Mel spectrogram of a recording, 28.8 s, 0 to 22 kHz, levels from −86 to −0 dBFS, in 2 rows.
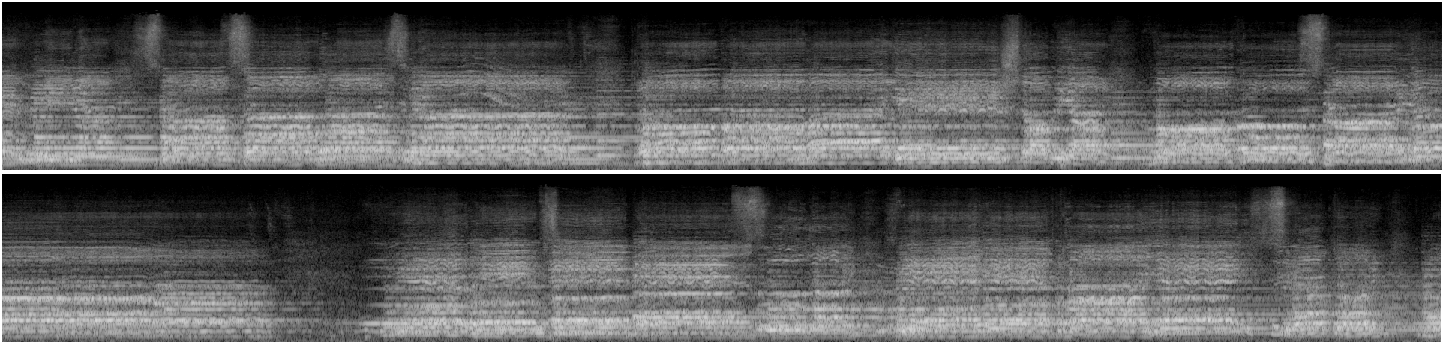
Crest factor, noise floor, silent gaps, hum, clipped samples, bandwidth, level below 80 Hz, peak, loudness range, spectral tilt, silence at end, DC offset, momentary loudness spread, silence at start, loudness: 14 dB; -42 dBFS; none; none; under 0.1%; 16 kHz; -56 dBFS; -6 dBFS; 2 LU; -4.5 dB/octave; 0 s; under 0.1%; 5 LU; 0 s; -20 LUFS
